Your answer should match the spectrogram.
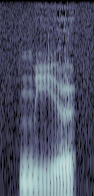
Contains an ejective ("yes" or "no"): no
